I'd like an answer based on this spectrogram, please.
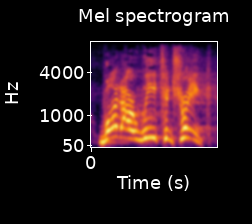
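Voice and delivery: hammed-up whining demand; mock demanding grumble. Grumbling crowd demands water.

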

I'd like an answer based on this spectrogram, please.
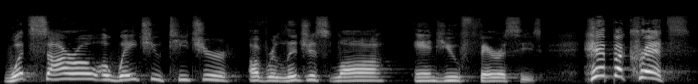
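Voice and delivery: slow, high, loud rebuke of the Pharisees; Jesus scolding the Pharisees, loud and slow; Jesus rebuking. Acted. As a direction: thunder it like a prophet, building to a cry on Hypocrites. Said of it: "This is what he says to them".

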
